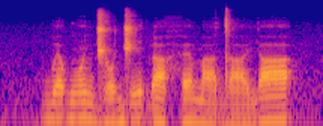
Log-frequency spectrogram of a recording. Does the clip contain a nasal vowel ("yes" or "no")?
yes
